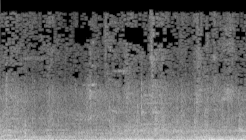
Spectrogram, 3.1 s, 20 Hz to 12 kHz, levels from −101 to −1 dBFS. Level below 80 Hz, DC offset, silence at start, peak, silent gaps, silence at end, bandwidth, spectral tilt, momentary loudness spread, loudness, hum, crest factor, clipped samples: -26 dBFS; under 0.1%; 0 s; -8 dBFS; none; 0 s; 11.5 kHz; -6 dB/octave; 6 LU; -24 LUFS; none; 14 dB; under 0.1%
